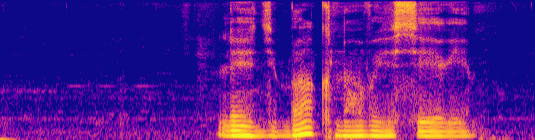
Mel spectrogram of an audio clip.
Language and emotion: Russian, sad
